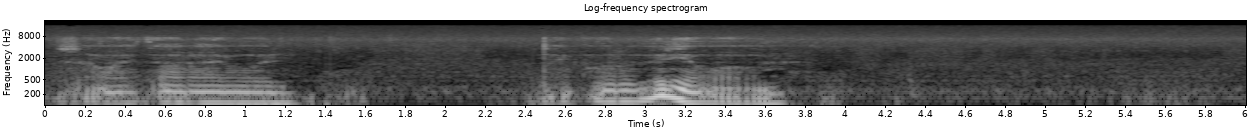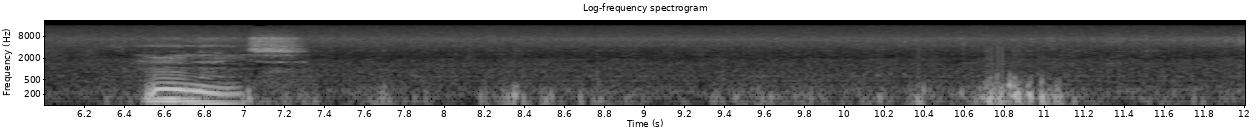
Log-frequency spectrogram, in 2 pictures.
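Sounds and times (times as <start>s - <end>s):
wind buffeting microphone: 7.6s - 11.9s.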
